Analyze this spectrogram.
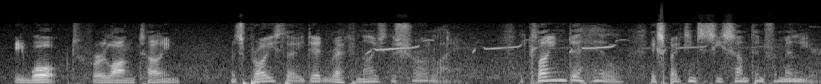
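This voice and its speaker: The man's delivery is fairly quick. Behind it, background noise is noticeable. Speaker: narrator. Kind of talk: storybook reading.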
